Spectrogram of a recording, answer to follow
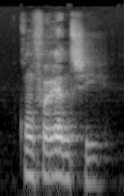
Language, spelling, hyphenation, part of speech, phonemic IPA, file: Dutch, conferentie, con‧fe‧ren‧tie, noun, /ˌkɔn.fəˈrɛn.(t)si/, Nl-conferentie.ogg
- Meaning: conference, convention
